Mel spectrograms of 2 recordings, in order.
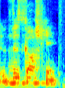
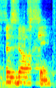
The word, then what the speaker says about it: Wyszkowski: It's Louis Wyszkowski. – Wyszkowski. – Yeah, it's Wyszkowski. Yeah, it's a Polish name.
